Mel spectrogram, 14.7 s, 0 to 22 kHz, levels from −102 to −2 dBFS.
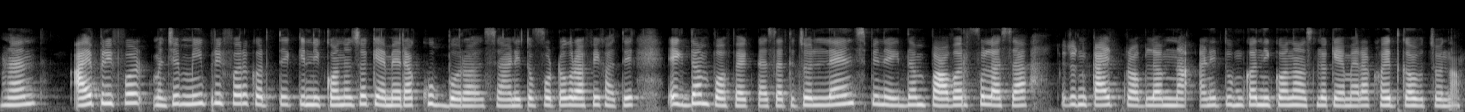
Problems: background sounds at intervals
